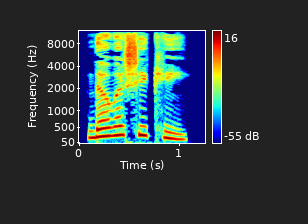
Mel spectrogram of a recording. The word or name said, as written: ಧೀವಸಿಗ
